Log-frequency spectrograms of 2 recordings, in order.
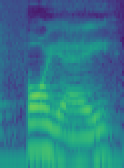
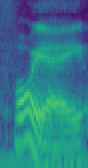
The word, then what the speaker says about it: foyer: In Britain, we usually opt for the word foyer. Please note that Americans, just like patrons on my most recent secret stream, are divided on whether this should be pronounced foyer or foyer.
